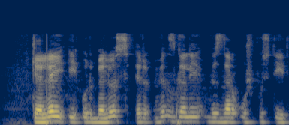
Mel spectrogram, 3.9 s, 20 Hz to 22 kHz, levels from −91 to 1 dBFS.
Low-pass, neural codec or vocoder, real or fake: 7.2 kHz; none; real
